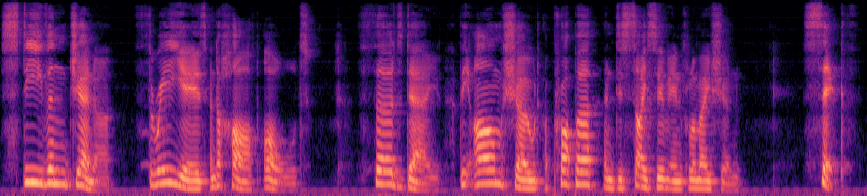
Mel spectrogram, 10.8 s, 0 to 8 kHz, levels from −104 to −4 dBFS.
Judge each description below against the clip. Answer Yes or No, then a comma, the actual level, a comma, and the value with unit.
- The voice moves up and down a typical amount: No, wide, 8.3 semitones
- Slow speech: Yes, slow, 105 wpm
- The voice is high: No, medium, 140 Hz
